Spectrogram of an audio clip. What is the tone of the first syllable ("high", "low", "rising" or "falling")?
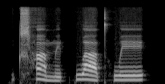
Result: falling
